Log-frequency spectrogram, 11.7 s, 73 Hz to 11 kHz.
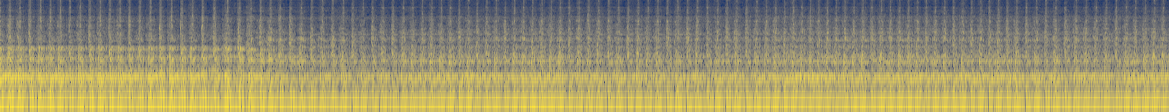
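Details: Suzuki ZL600 Eliminator at idle without choke, after carb work: a sharp, rapid puffing tick rides over the exhaust note at every firing, and an air leak is spotted at the exhaust pipes. Exhaust leak.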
